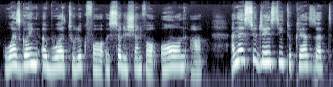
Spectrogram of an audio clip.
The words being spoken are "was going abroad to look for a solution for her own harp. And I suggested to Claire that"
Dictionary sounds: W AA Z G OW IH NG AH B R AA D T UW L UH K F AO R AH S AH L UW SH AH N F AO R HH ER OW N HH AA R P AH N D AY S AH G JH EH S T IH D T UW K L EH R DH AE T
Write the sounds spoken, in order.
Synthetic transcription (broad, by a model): W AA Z G OW IH NG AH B W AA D T UW L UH K F AO R AH S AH L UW SH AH N F AO R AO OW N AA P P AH N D AY S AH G JH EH S T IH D T UW K L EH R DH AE T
